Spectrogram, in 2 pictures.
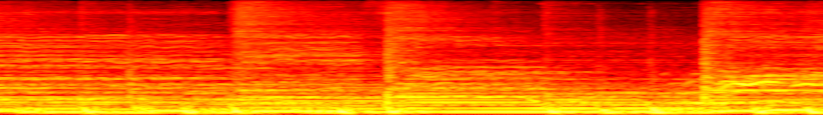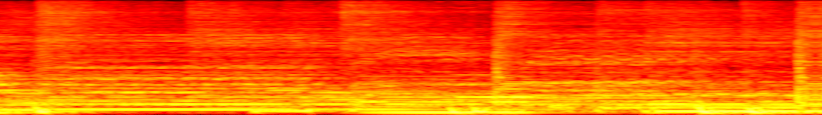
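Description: A live gospel band plays with drums, bass and keyboards under sung vocals. A steady bass line runs under repeated drum strikes, and the voice swells about halfway through.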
